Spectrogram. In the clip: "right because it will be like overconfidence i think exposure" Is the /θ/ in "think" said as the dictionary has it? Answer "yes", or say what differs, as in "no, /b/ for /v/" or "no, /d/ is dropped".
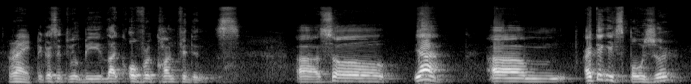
no, /t/ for /θ/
